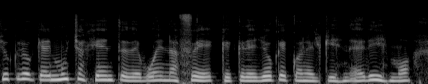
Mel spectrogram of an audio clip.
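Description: The pace is fairly slow. Behind the voice, the background stays quiet. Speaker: journalist and former politician. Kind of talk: interview. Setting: studio.

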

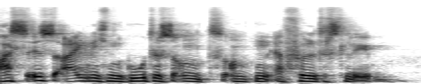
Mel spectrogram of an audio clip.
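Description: A man talks with fairly even intonation at a medium pitch and a moderate pace, with noticeable background noise behind him. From Siegerland, western Germany. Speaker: theologian. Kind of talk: interview.

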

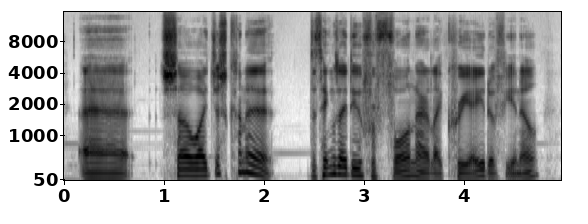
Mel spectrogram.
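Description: With music in the background, a man talks at a moderate speed. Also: dry, close sound with no echo. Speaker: rapper and podcaster. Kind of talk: casual interview chat.

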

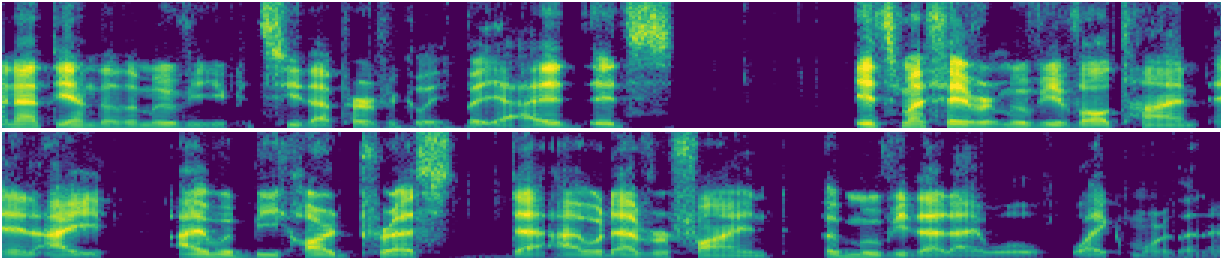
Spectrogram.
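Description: At a medium pitch and moderate pace, a man talks in an ordinary speaking voice with ordinary pitch variation. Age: 20s. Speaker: sports podcast co-host. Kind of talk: casual chat.

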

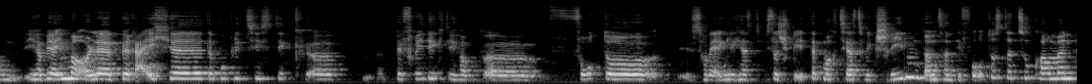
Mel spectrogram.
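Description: The pace is moderate, with ordinary pitch variation. Loudness swings widely throughout. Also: woman, high pitch for a woman. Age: 50s. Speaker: press photographer. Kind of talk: interview conversation.

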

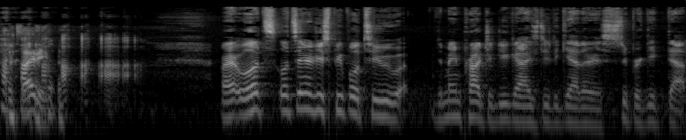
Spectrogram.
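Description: A man's ordinary speaking voice, fairly high in pitch, with lively intonation at a moderate pace. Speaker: podcast co-host. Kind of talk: casual chat.

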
